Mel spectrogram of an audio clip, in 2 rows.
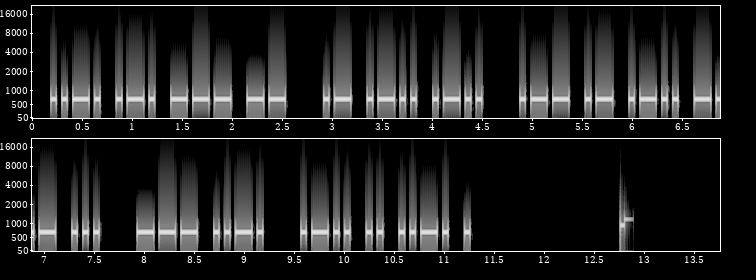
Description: Morse code, heard as a keyed tone, about 22 wpm, 700 Hz. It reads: FROM ALL WALKS OF LIFE
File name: practice / 22wpm / Sets of 6 Words - 22wpm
